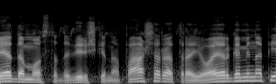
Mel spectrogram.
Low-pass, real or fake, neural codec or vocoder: 10.8 kHz; real; none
